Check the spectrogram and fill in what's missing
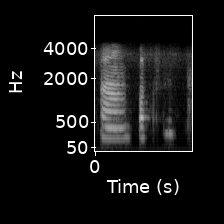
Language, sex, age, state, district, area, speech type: Assamese, female, 30-45, Assam, Tinsukia, urban, conversation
